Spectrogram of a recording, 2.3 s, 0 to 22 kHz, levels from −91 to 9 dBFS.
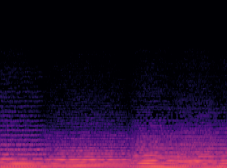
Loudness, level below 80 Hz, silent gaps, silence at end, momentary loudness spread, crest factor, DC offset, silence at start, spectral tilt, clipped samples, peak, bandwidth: -28 LUFS; -48 dBFS; none; 0 s; 4 LU; 12 dB; under 0.1%; 0 s; -7.5 dB/octave; under 0.1%; -14 dBFS; 9.8 kHz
